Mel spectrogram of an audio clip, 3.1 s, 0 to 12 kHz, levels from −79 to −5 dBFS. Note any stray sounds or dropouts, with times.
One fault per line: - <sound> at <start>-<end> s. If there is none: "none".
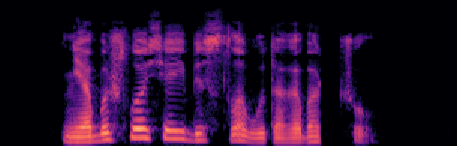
- dropout at 2.1-2.3 s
